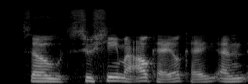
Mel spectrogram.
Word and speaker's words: Tsushima: So it's the Tsushima. T is silent then. Yeah, but the TSU is kind of done as one sound. So Su. Okay, Tsushima. So Tsushima.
